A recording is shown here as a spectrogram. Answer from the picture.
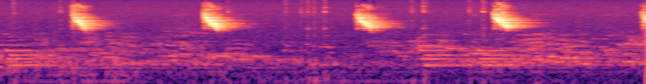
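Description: A bird calling: five short chirps, each falling steeply in pitch, repeated evenly about every second and a half, with fainter low notes underneath in places.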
